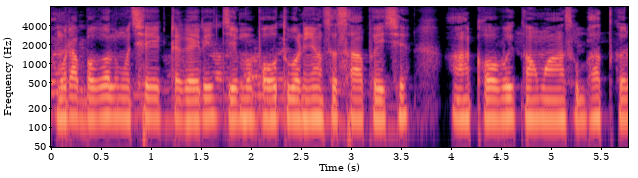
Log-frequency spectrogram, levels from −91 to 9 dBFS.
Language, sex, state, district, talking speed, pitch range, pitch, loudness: Maithili, male, Bihar, Madhepura, 215 wpm, 135-145 Hz, 140 Hz, -16 LUFS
